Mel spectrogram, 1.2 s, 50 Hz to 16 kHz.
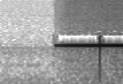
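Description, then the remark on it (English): After a moment of silence, a loud, piercing phone tone from a misdialed number with an extra 8 cuts in abruptly and holds steady at one high pitch, unbroken, with no voices. “Oh, my ears are dying! No! You put an extra 8 in there,”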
